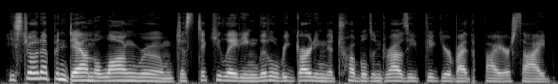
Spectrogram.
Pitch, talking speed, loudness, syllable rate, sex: 170 Hz, 195 wpm, -18 LUFS, 6.3 syllables/s, female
